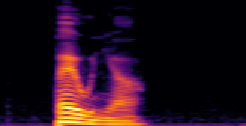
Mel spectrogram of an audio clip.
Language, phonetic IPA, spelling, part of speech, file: Polish, [ˈpɛwʲɲa], pełnia, noun, Pl-pełnia.ogg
